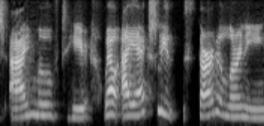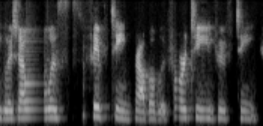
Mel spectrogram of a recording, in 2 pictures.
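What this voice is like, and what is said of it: Portuguese-accented English. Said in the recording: “I always have Portuguese first in my mind ... my English will be worse and my accent will be stronger”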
